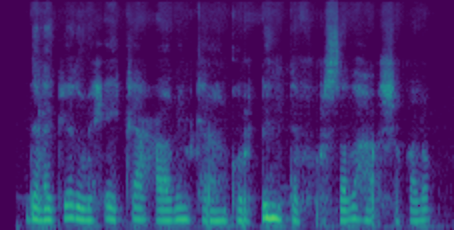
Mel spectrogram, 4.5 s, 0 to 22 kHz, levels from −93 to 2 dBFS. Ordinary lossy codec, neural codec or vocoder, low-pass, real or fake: none; vocoder, 44.1 kHz, 128 mel bands, Pupu-Vocoder; none; fake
